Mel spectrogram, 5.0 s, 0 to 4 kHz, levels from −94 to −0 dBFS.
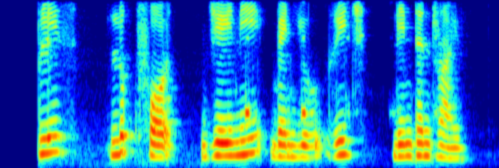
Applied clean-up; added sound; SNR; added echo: neural mask model DeepFilterNet 3.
